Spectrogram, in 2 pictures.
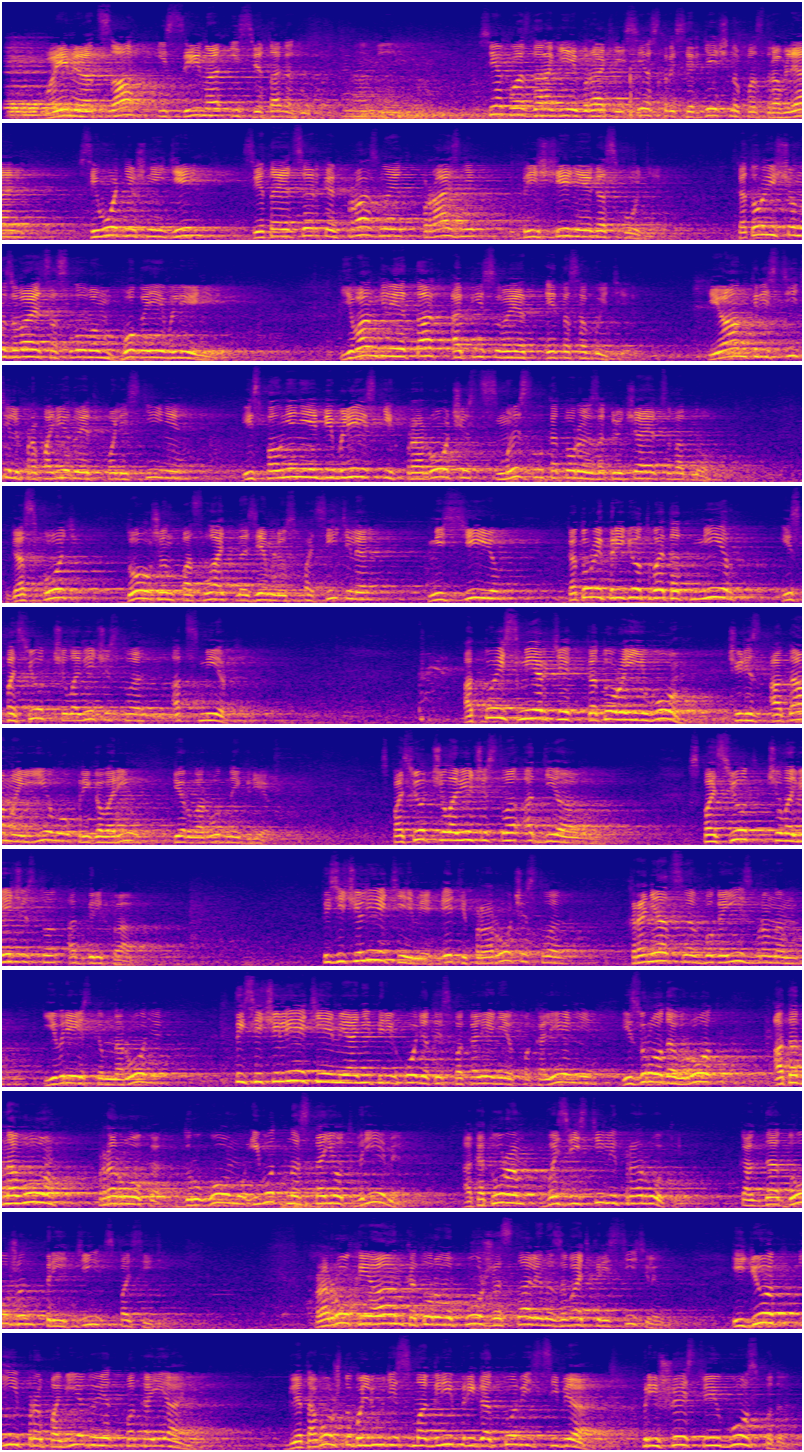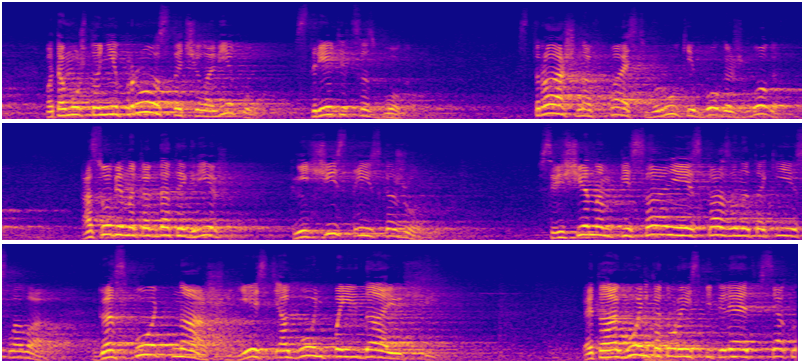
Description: Проповедь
